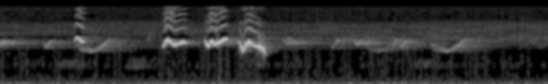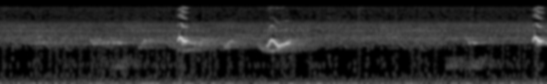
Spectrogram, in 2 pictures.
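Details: Silver-eared mesia singing for voice training: scattered loud, slurred whistled notes, a quick run of three near the middle, with softer wavering whistles between and two more bright notes later on.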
